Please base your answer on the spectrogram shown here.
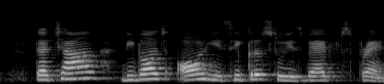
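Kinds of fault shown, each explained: No faults are audible anywhere in this speech recording.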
